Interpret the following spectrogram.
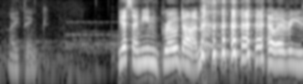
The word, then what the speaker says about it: Groudon: It's Groudon, like ground.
